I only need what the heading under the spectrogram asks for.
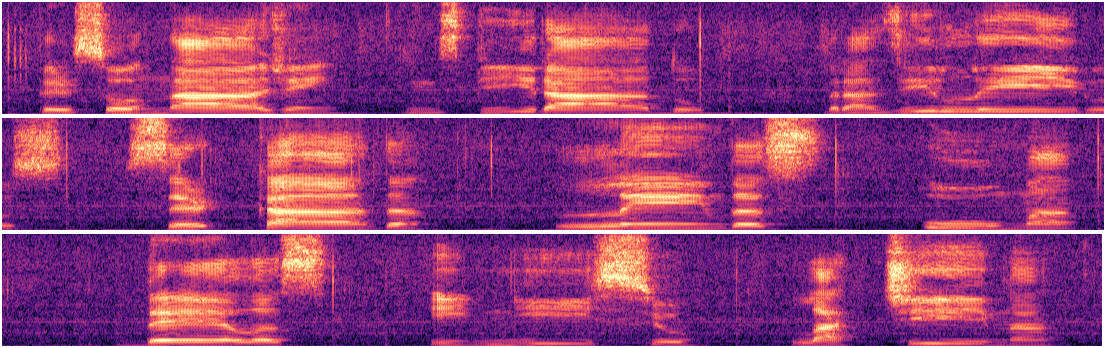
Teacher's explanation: Todas essas palavras possuem a penúltima sílaba como sílaba tônica. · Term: paroxítonas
